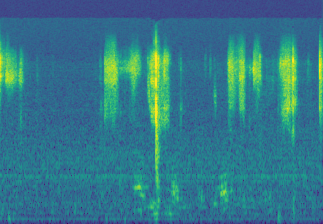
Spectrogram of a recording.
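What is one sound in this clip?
Tape peels off a roll with a sticky rip.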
